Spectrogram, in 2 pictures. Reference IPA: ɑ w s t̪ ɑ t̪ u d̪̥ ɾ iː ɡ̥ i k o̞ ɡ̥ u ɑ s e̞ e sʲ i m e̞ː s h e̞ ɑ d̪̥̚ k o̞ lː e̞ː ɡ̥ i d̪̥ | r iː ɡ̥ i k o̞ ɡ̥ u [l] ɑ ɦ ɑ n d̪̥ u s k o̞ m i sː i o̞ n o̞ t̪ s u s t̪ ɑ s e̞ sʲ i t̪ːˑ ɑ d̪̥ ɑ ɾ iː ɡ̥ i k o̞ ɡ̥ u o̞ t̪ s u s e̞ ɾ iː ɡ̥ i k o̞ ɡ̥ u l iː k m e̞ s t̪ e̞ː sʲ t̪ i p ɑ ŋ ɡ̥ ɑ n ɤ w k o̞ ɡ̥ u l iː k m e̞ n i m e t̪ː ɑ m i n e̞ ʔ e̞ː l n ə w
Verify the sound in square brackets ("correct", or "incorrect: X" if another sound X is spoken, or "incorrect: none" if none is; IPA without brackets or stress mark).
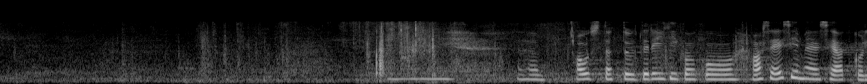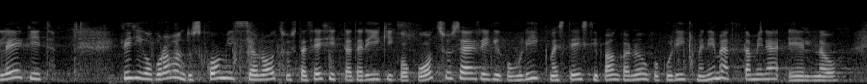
incorrect: ɾ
